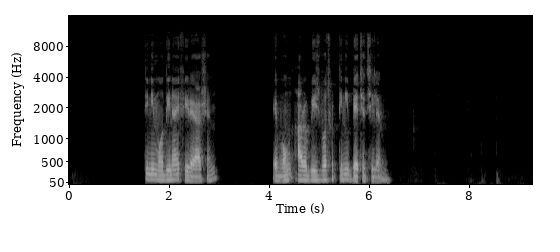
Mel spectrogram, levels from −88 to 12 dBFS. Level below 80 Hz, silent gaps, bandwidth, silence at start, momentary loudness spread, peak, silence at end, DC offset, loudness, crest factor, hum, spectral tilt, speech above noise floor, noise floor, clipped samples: -50 dBFS; none; 11 kHz; 1.5 s; 11 LU; -10 dBFS; 2.85 s; under 0.1%; -28 LUFS; 22 dB; none; -7.5 dB/octave; 61 dB; -88 dBFS; under 0.1%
